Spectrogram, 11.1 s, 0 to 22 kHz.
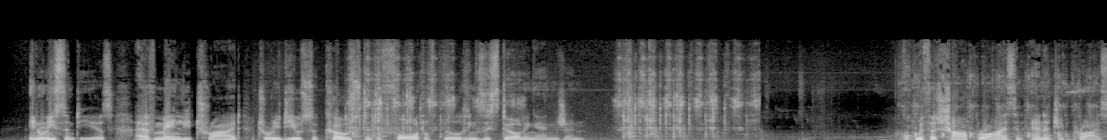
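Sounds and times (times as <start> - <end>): engine mechanism rasping clatter: 3.4 - 4.7, 6.1 - 7.6, 8.8 - 11.0.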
